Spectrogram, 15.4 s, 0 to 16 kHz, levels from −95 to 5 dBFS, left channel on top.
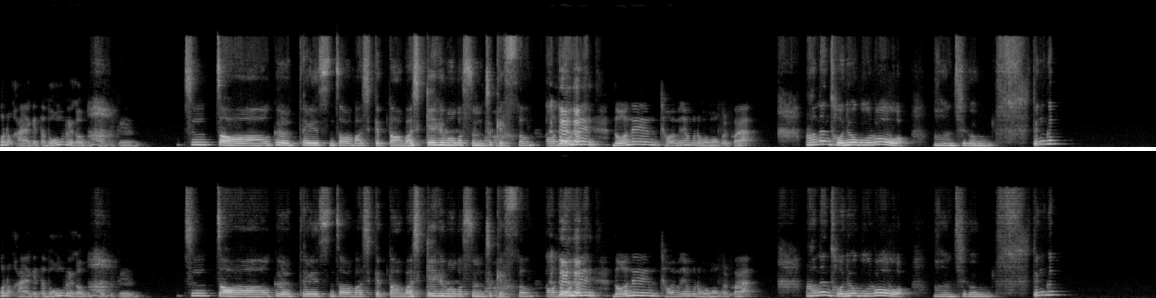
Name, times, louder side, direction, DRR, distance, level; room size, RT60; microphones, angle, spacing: voice 1, 0.0-1.8 3.7-3.8 6.5-6.8 7.3-7.9 8.2-10.0, equal, 65° left, 1.3 m, -29 dB
voice 2, 2.5-7.1 7.4-7.9 10.4-12.0 12.4-14.0, left 3 dB, 35° left, 0.9 m, -24 dB
13.5 x 4.7 x 3.1 m
head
